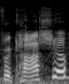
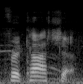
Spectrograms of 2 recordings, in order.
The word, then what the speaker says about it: focaccia: you're making me laugh what's it called for kasha bro nobody ever says that it's actually it's even pronounced a little bit different than that people pronounce it different ways but you're talking about focaccia i'm going to look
